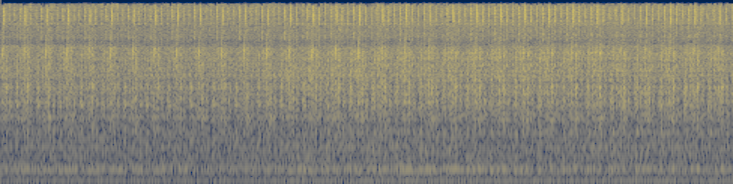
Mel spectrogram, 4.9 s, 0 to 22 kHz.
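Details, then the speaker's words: VW 1.4 TSI CHPA, oil level fine, appeared suddenly and driven 800 km; valve cover opened, cam phasers tight and dry. Fast light ticking about three a second from the top of the engine at idle, fading and growing; hydraulic lifters preliminarily suspected, unconfirmed. "Сразу слышно, как идет стук. Не знаю, откуда он идет, но откуда-то прямо вот отсюда сверху. И то притихает, то увеличивается."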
